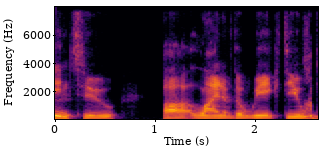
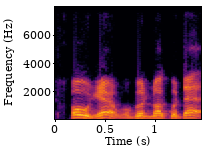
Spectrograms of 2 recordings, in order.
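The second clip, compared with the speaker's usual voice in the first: put-on smug voice, pitched higher; 3 semitones higher than usual. Imitating a guest who answers everyday expressions: smug Neil impression. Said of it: "I tried to do his voice".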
